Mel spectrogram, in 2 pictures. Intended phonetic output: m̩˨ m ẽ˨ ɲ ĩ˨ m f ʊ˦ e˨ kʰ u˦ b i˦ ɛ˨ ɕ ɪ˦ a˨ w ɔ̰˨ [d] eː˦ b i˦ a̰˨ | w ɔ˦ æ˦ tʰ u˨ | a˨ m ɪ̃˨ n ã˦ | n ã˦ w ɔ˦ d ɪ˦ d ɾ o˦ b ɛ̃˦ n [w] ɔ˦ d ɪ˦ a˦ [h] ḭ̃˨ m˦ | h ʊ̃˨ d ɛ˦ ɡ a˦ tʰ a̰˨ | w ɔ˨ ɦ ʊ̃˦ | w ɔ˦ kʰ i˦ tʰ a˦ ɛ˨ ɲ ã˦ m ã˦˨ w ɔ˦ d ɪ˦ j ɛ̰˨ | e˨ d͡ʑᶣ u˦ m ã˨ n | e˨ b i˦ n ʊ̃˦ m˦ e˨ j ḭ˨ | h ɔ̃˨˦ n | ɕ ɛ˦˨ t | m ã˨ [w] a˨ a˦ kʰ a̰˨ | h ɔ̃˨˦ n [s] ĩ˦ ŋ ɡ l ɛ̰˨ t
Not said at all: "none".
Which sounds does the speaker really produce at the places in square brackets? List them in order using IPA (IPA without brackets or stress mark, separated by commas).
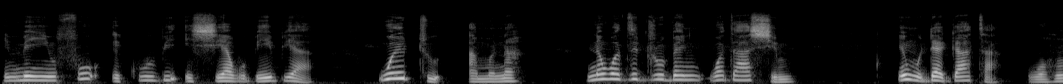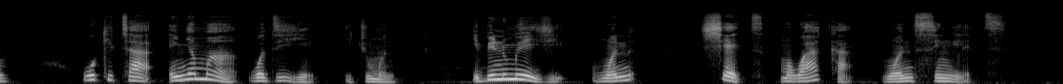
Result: b, w, ɕ, w, s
